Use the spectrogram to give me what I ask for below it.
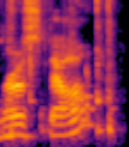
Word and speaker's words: Roestel: uh help me out your last name pronunciation Roselle yes is that correct all right um I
